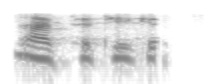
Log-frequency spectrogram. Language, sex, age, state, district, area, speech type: Bengali, female, 60+, West Bengal, Nadia, rural, conversation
